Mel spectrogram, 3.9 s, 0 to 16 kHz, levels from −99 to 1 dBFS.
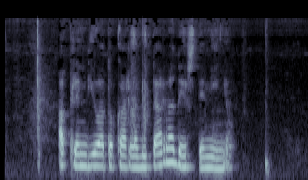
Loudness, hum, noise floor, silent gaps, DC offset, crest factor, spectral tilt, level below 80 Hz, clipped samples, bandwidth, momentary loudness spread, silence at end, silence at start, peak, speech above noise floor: -28 LUFS; none; -64 dBFS; none; under 0.1%; 18 dB; -6 dB/octave; -66 dBFS; under 0.1%; 11.5 kHz; 21 LU; 0.5 s; 0.45 s; -12 dBFS; 36 dB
